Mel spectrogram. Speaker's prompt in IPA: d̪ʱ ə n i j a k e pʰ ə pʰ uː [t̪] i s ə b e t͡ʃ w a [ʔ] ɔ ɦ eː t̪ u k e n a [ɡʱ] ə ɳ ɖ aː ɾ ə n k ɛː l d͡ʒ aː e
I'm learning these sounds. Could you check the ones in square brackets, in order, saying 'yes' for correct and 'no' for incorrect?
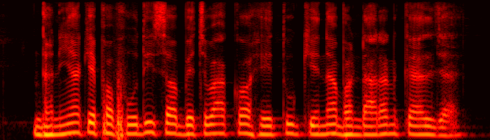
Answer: no, no, no

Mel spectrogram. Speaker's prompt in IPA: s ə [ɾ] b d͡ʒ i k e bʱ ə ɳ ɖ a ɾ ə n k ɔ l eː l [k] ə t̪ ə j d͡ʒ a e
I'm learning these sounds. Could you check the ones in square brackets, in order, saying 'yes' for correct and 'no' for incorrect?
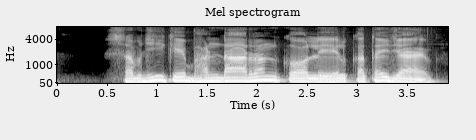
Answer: no, yes

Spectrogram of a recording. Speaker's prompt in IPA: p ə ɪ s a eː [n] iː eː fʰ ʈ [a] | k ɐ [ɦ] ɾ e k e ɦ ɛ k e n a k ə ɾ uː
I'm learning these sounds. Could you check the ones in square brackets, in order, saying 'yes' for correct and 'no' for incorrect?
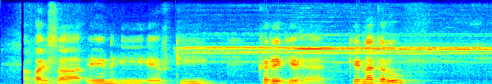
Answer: yes, no, no

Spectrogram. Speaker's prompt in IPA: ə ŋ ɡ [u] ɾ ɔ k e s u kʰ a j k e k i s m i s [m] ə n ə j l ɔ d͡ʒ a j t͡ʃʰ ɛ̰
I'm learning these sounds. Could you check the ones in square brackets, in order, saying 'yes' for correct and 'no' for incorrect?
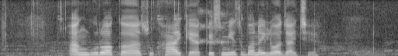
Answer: yes, no

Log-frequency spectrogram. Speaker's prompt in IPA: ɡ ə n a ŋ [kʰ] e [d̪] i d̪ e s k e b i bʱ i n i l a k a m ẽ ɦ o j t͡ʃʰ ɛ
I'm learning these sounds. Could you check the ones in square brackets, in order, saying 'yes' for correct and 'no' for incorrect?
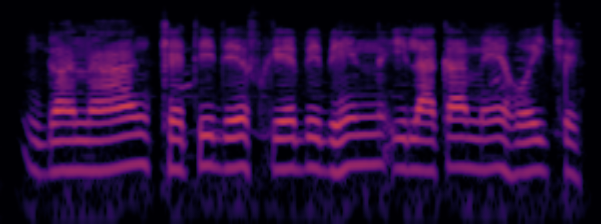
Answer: yes, no

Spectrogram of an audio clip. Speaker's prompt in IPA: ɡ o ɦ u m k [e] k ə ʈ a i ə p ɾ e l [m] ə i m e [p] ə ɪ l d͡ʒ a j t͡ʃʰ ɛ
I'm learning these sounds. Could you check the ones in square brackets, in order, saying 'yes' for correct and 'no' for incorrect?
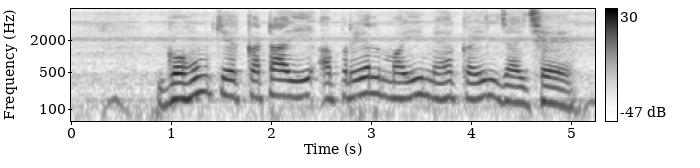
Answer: yes, yes, no

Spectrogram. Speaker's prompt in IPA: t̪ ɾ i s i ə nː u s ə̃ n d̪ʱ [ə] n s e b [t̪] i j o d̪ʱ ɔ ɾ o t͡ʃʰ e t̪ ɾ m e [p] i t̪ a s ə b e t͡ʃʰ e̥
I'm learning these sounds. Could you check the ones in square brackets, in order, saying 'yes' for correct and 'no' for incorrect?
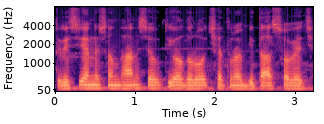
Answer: no, yes, no

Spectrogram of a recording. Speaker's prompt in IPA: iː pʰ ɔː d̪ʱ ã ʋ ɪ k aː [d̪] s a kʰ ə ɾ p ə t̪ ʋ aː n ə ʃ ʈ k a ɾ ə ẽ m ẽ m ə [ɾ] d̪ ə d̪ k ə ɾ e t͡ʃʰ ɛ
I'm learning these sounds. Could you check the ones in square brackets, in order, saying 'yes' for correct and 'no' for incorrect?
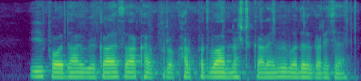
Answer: no, no

